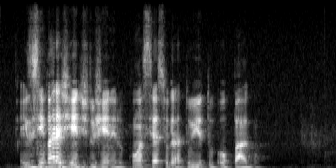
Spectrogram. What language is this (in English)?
Portuguese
